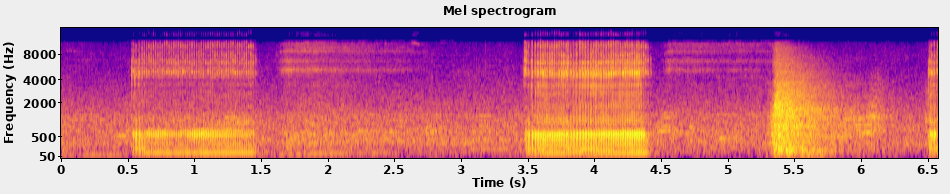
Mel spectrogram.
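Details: A dog identified only as a French Bulldog or a Pug snores in its sleep. Three harsh, rattling breaths come about every two to three seconds, with a quieter wheezy exhale following one of them.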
